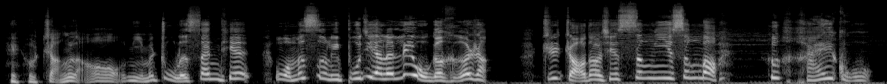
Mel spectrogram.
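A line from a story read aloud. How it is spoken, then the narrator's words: Tearful. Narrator (Chinese): 那些和尚哭得两眼通红，众和尚说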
